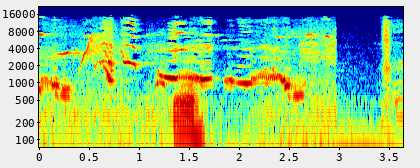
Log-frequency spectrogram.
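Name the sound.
magpie call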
